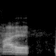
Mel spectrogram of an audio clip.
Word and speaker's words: Faiyaz: Is it not Fiaz? – I've always said Faiyaz.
